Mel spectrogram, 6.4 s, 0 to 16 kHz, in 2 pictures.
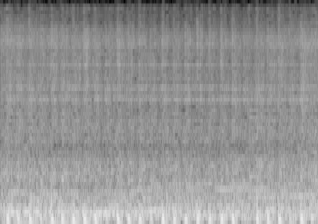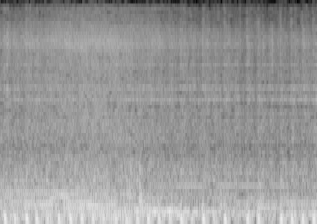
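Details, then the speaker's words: Engine warming after an oil change to Shell Advanced AX7 10W-40 semi-synthetic: an even, relaxed putter at about two beats a second with no knocks, smoother than the rough-sounding engine before the change; a normal, steady idle. "mengaku sementara bunyinya juga jadi lebih halus karena ukurannya tentunya sama"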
